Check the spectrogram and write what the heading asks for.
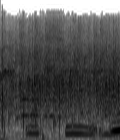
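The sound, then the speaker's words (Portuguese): An audience claps in steady, dense applause that holds at an even level throughout, with a few voiced cheers or whoops rising over the clapping, welcoming a guest speaker, a former consul of France. “Uma salva de palmas”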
